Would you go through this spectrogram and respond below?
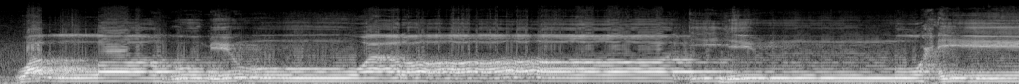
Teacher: ada nun mati, nun sukun yang ketemu dengan waw, dibaca idgham bi gunnah. Idgham itu artinya merangkapkan, kemudian gunnah disertai dengan dengung.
